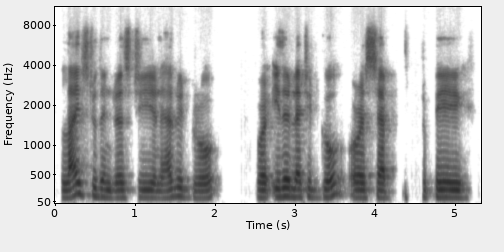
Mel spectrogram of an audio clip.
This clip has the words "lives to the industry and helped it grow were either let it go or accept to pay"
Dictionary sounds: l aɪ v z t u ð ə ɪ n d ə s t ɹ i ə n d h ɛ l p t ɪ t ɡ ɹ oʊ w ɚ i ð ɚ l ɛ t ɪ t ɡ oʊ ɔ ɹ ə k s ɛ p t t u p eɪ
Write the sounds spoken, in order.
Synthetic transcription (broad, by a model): l aɪ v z t u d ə ɪ n d ə s t ɹ i ə n d h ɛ l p ɪ t ɡ ɹ oʊ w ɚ i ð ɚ l ɛ t ɪ t ɡ oʊ ɔ ɹ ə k s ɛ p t t u p eɪ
